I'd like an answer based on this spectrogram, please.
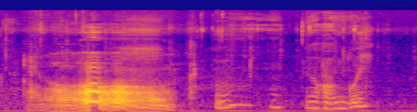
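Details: Pet Samoyed puppy, a female, 'talking' while hungry at breakfast time: one rising and falling howl of over a second that swells and then fades, followed by a woman speaking softly with short gaps.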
